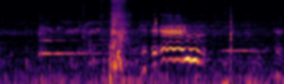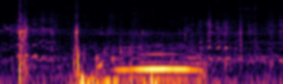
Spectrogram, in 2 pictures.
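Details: Goat calling in the morning at milking time, wanting to be milked: a wavering, tremulous bleat rises midway, then a steadier drawn-out low call near the end, with steady tones, clicks and handling noises around it.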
